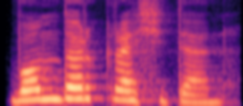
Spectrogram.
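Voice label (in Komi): "вомдор краситан", Komi, female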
